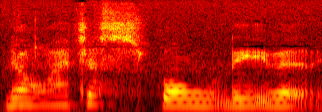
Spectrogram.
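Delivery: high, put-on singer's voice into a microphone. Showing how he talks into it, high mock singer voice. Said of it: "he talks like this into it".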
